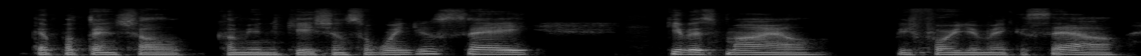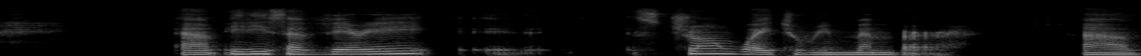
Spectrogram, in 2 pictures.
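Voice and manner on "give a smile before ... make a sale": ordinary talk, nothing marked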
